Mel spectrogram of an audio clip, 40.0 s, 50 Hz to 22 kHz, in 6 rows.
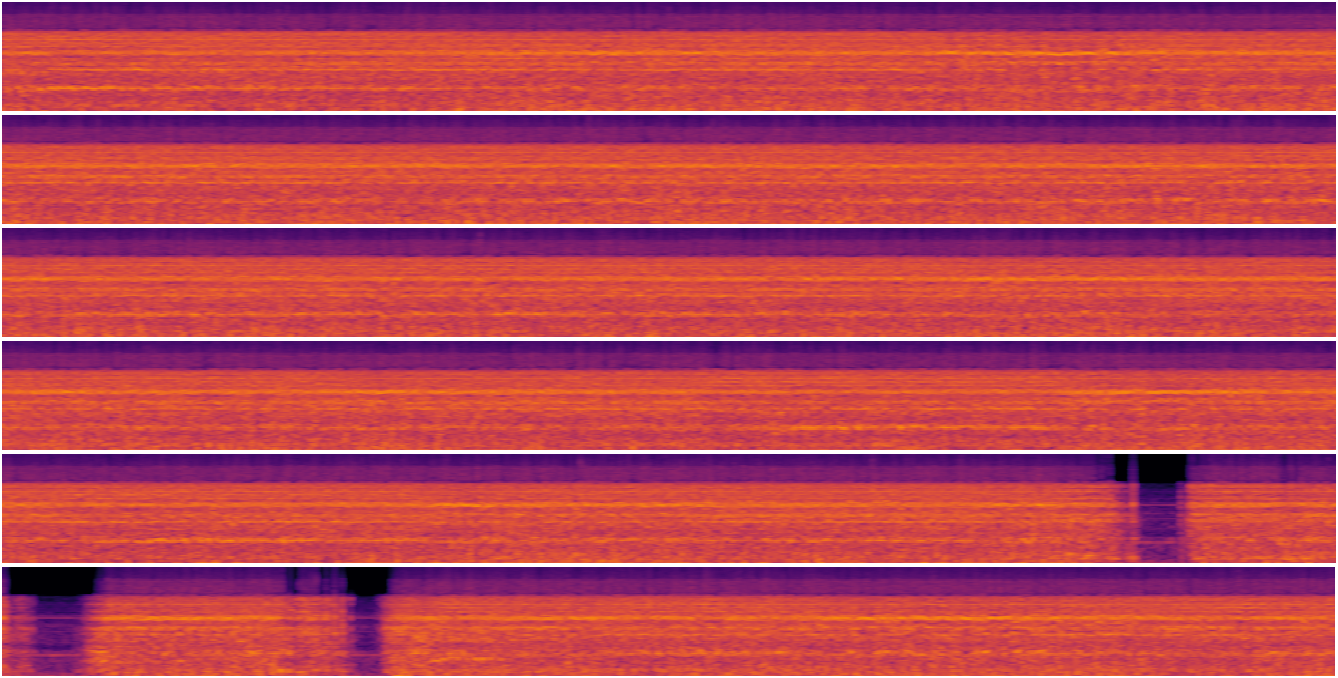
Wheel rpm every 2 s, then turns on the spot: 230, 240, 220, 230, 240, 230, 230, 230, 230, 230, 230, 230, 220, 230, 230, 220, 80, 110, 220, 220.
none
